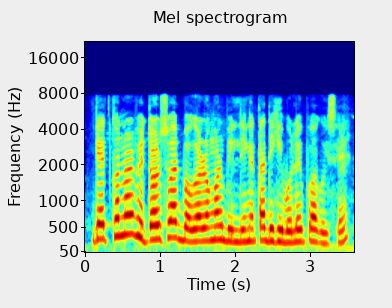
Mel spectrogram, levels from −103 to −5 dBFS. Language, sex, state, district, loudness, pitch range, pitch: Assamese, female, Assam, Kamrup Metropolitan, -13 LUFS, 230-275 Hz, 245 Hz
